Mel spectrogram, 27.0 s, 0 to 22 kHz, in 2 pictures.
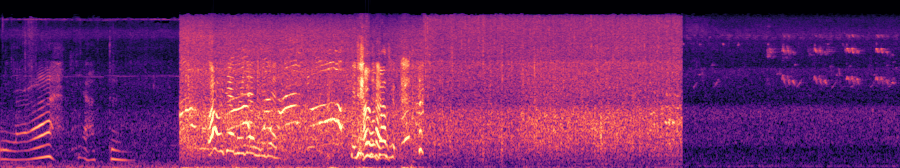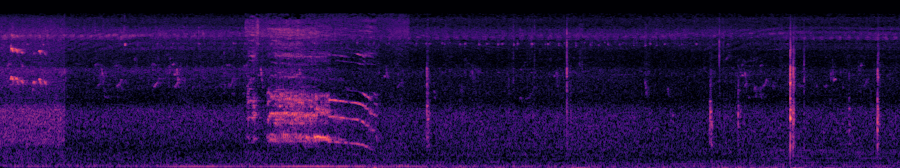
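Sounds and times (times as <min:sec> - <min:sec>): rooster crowing: 0:02.7 - 0:05.3, 0:17.2 - 0:19.3
heavy rain hissing: 0:02.7 - 0:14.6.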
